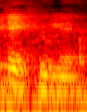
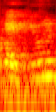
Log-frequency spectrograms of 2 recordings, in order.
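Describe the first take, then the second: First: केक्यूले with a final 'lay' syllable; केक्यूले ending in a sounded 'ay' after the l; preferred pronunciation. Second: केक्यूल said without a final 'ay', ending on the l; केक्यूल ending 'kyool', no vowel after the l; alternative pronunciation. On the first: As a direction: say केक्यूले as 'ke-kyoo-lay'. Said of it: "I think it should be केक्यूले". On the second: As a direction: say केक्यूल as two syllables after 'ke', 'kyool'. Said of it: "कुछ लोग केक्यूल भी कहते हैं". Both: Shown as a demonstration.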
